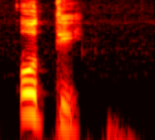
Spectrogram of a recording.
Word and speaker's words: অতি: একটা শব্দ দেখেন অনেক আরেকটা হচ্ছে অতি। এখানেও সর দিয়ে শুরু। এখানে স্র দিয়েও শুরু। কিন্তু এখানে আমরা অটার উচ্চারণ অ এর মত করি।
